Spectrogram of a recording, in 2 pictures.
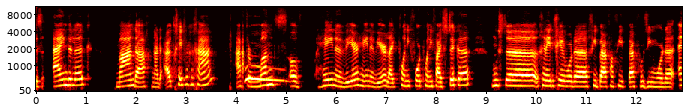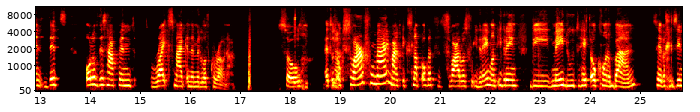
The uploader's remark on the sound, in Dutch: Niet in de studio maar alledrie via Zoom (what else, eh?) vanuit huis in Maarssen, Amsterdam en New York.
